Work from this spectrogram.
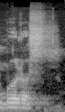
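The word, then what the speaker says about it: بولس: Ba lam sin. Ya, dibacanya Bulus. Kalau sekarang Paulus. Ya.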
